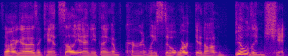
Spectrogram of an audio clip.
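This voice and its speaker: A man's voice: mid-range voice, normal speed, darkish tone, no room sound. A man casually commenting on his strategy game during a live stream, rambling and muttering to himself with frequent swearing.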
